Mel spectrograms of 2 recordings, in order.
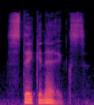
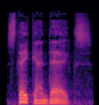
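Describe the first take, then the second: First: The word 'and' is reduced to a short 'n'. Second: The word 'and' is fully pronounced with its vowel. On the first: The speaker calls it right. "I pronounced the word and, A-N-D, as N" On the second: The speaker calls it wrong. "not steak and eggs"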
